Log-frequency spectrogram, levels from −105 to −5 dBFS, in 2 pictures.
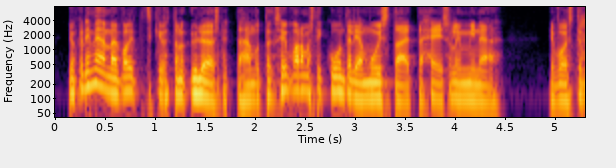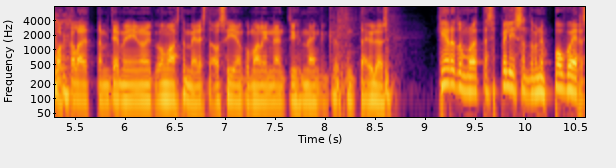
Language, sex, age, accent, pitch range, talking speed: Finnish, male, 20-39, native, 100-125 Hz, 250 wpm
